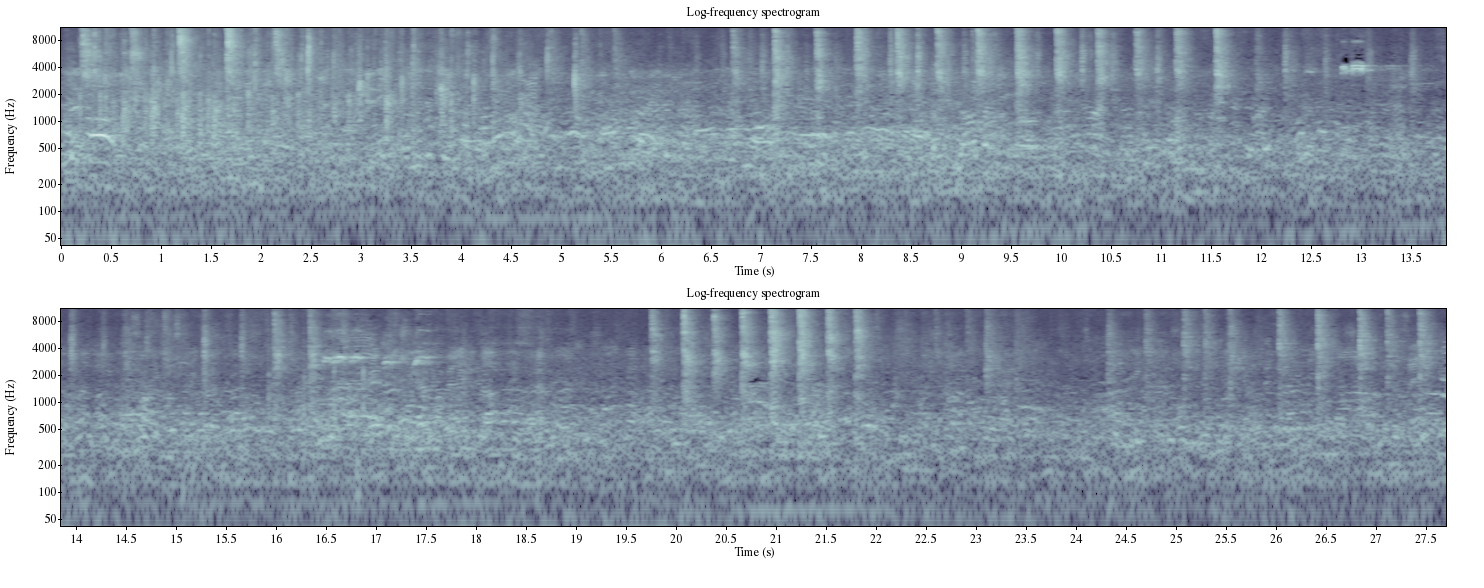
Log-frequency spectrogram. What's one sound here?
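Young men call out to each other across an open outdoor pitch.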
